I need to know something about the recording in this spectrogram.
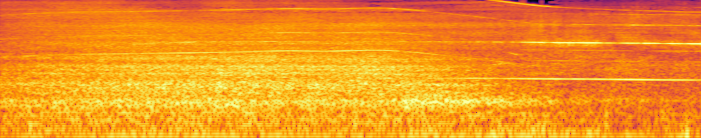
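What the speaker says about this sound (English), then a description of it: "And you'll hear just a high-pitched whine." An electric radio-control jet gives a continuous high-pitched whine with shifting tonal lines as it flies past at an air show. The sound is fairly faint and distant, swelling slightly toward the end, with no talk.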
